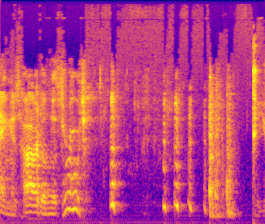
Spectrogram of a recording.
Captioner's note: laughs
